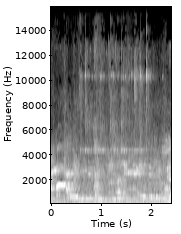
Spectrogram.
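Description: A small poodle whining and yipping in short high-pitched calls, with people talking over it.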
